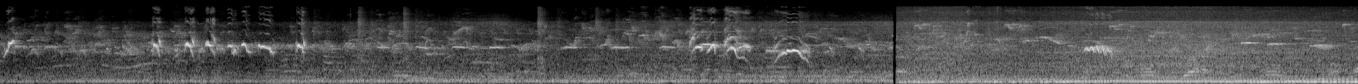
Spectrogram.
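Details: Fighting call of a greater green leafbird, used to train the fighting spirit of other leafbirds: bursts of quick high chirps and twittered notes in short groups, a quieter stretch, then an abrupt change to a louder hissing background.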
